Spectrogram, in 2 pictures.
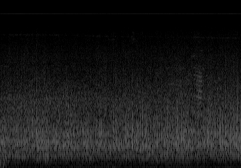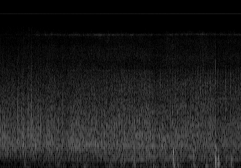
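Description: Helicopter filming a Tour de France stage climb up Alpe d'Huez, a faint distant rotor drone under ongoing commentary voice, with a couple of sharp knocks near the end.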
